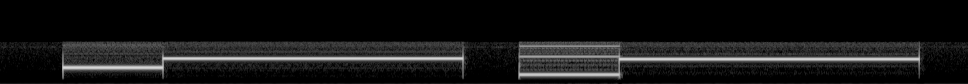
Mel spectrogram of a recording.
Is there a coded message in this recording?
Yes: two-tone page from 0.6 to 9.2 s, heard as a one-second tone, then a three-second tone, about 790 then 1250 Hz, about 460 then 1220 Hz.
